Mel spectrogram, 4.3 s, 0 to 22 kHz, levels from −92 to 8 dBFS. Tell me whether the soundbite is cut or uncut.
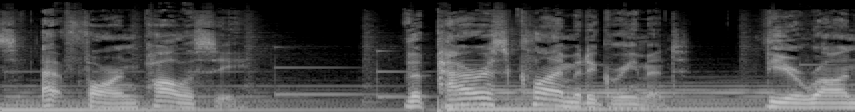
uncut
